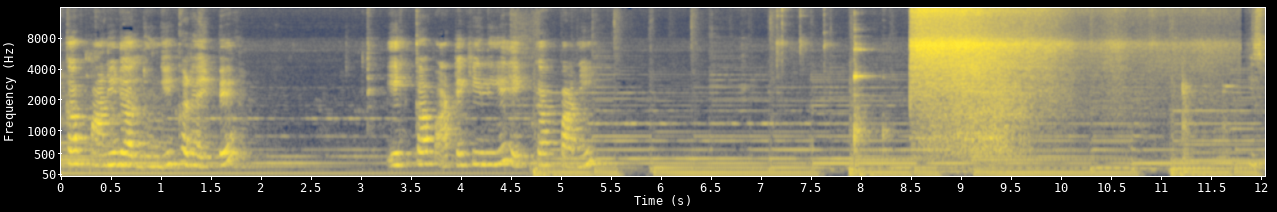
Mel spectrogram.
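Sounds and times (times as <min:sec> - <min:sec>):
background music: 0:00.0 - 0:12.0
water hissing in hot pan: 0:08.5 - 0:12.0.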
